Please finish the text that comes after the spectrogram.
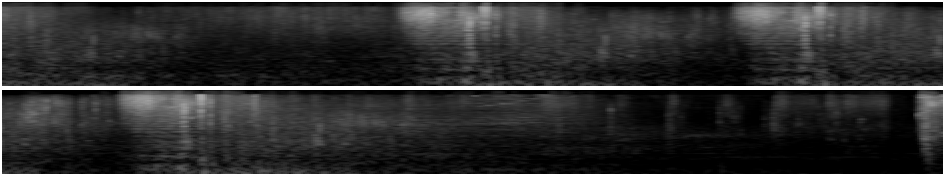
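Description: Hogwarts Legacy's Confringo blasting curse lands as repeated heavy booming explosions, roughly every two seconds. Each is a loud, broad burst that rumbles off into a dense roar, and no voices come through.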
